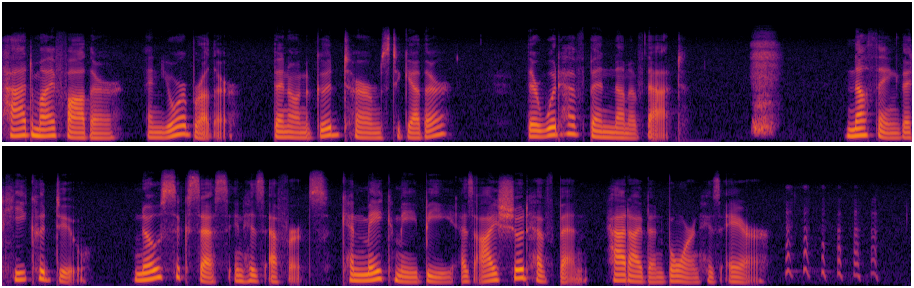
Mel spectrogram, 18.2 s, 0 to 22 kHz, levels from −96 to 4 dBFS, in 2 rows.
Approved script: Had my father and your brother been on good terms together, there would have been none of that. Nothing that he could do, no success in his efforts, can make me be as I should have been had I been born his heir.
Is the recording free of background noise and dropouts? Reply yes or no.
no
